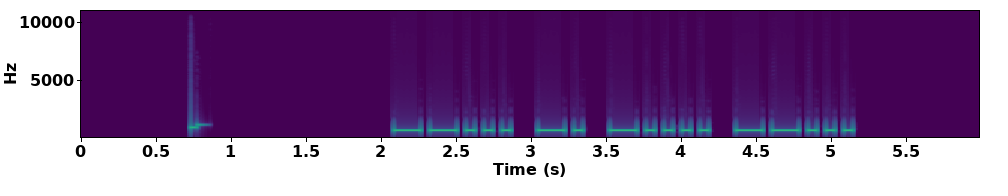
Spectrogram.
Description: Morse code, heard as a keyed tone, about 20 wpm, 700 Hz. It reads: 7N67
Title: Common Cut Numbers - 4-Digit 20wpm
